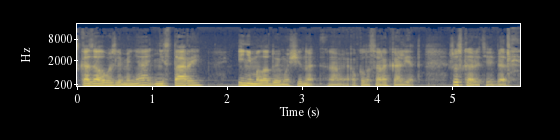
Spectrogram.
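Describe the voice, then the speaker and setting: Somewhat breathy, the voice moves with ordinary pitch variation and long, frequent pauses. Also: man, fairly low pitch for a man, moderate pace. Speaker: radio host, journalist. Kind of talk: live radio talk show. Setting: studio.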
